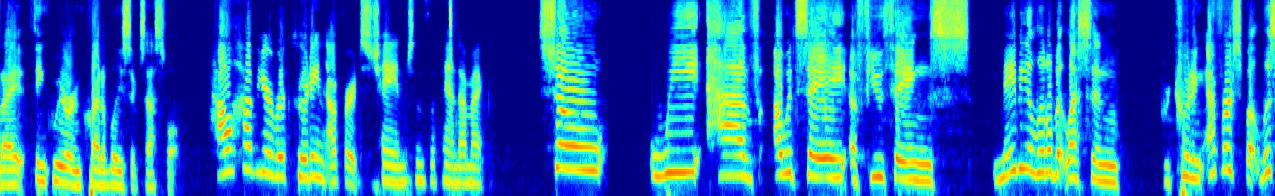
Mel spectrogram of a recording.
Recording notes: This special episode was recorded live at the WE22 career fair floor in the Diverse Podcast Booth powered by Cummins.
